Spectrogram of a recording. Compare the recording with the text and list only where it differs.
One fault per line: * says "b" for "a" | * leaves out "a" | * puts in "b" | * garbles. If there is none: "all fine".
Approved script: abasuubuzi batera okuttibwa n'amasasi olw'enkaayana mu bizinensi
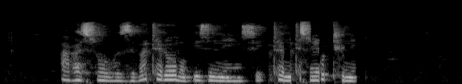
* leaves out "okuttibwa n'amasasi olw'enkaayana"
* garbles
